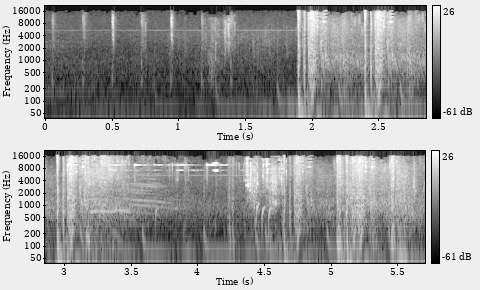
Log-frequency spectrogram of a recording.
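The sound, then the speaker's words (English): Gunfire in a video game: a few light shots, then from about two seconds in many loud, sharp cracking bursts in quick, irregular succession, with brief gaps between volleys. “Two shots. Reload.”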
